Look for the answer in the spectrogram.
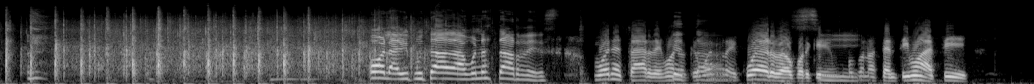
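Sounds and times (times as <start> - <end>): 
audience applause: 0.0 - 5.0
speech: 3.7 - 9.8.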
